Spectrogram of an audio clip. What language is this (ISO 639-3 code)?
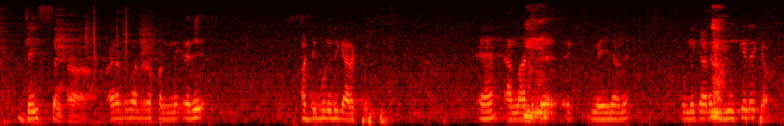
mal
